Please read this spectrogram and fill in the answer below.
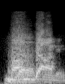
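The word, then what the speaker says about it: Mamdani: Is that the correct pronounce pronunciation? The uh Mandani. Mambi. Mani. Mani. Mandani. Mandani.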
